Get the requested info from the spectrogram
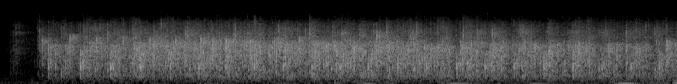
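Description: Theatre audience applauding, a dense steady clapping that starts about half a second in, at the end of a song.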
